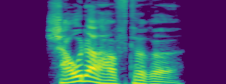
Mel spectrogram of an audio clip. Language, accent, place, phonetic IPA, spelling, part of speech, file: German, Germany, Berlin, [ˈʃaʊ̯dɐhaftəʁə], schauderhaftere, adjective, De-schauderhaftere.ogg
- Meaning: inflection of schauderhaft: 1. strong/mixed nominative/accusative feminine singular comparative degree 2. strong nominative/accusative plural comparative degree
